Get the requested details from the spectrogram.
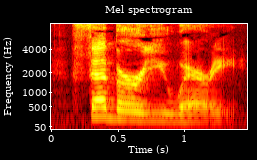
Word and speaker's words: February: And another good one is February, right? There's that little extra R in there. Like, it's kind of tucked in and hiding away. February.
